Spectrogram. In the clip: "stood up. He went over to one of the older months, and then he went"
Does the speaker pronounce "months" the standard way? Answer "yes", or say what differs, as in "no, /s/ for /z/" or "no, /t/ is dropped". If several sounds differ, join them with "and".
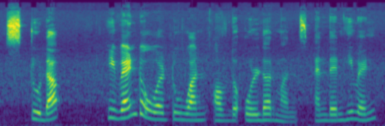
no, /t/ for /θ/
